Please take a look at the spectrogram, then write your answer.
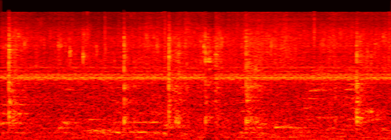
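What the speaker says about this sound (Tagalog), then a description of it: "At isusunod na natin yung luya guys para bumango ang ating niluluto." Ginger frying in a pan for chicken adobo gives a steady, close sizzle, with occasional light clicks as it is stirred.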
